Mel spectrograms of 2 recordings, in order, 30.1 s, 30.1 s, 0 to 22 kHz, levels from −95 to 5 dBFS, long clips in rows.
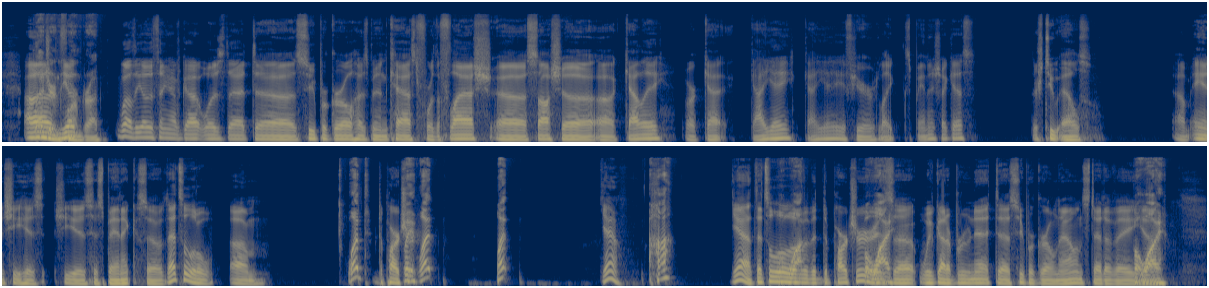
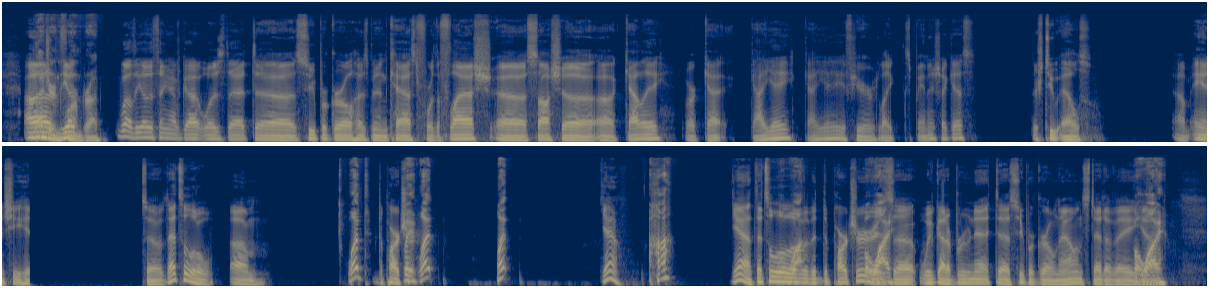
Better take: first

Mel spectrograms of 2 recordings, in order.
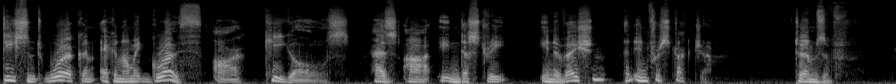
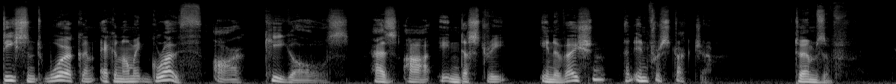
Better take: second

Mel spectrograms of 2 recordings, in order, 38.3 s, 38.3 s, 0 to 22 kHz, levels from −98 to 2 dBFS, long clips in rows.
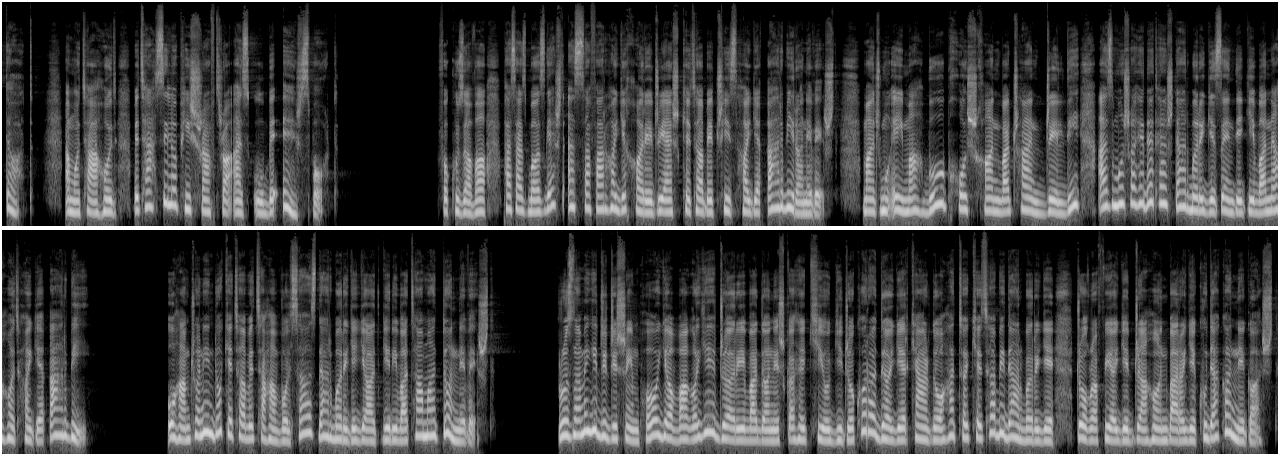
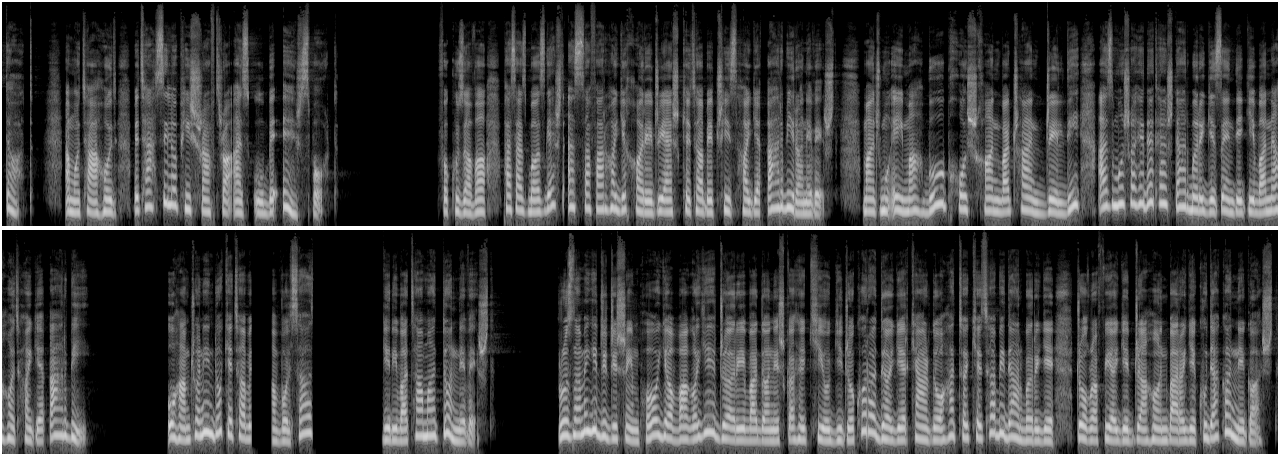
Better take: first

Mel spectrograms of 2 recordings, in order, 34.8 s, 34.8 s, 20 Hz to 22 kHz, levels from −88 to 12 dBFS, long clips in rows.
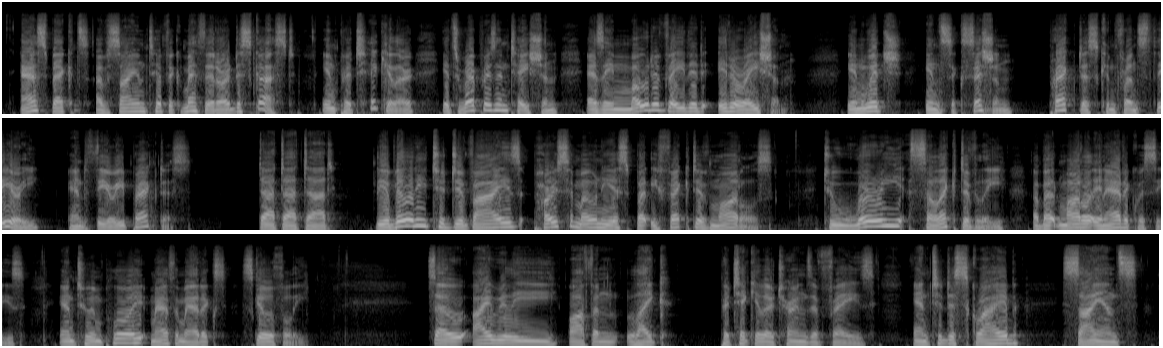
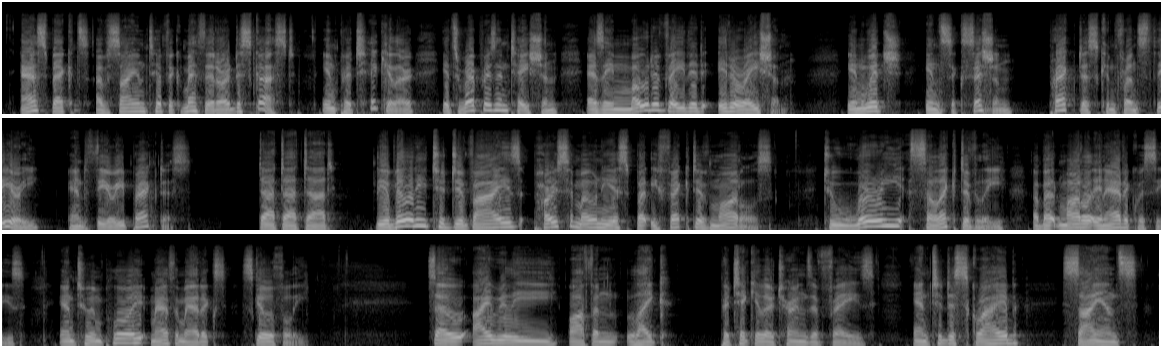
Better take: neither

